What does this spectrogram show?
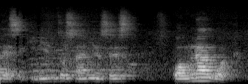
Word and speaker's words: Cuauhnáhuac: El náhuatl original de hace 500 años es Cuauhnáhuac, o la gente que es de ahí, Cuauhnahuaca, y bueno, los españoles ya la nombraron Cuauhnáhuac, que diga Cuernavaca.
